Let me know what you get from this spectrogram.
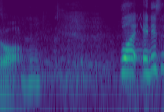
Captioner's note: laughter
